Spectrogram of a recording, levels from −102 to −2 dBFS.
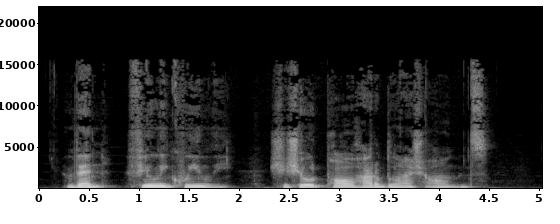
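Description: A short stretch of speech, and there's nothing technically wrong to point to anywhere in it.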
